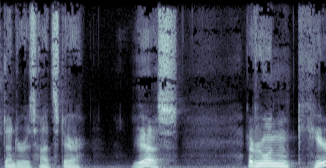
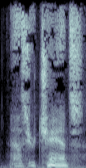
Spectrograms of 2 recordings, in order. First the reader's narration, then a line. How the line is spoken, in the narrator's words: Indrani whispers, looking stricken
